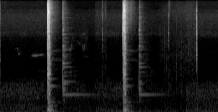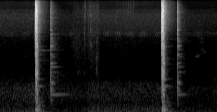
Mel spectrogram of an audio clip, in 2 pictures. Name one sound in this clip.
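Gunshots crack outdoors at a steady pace.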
